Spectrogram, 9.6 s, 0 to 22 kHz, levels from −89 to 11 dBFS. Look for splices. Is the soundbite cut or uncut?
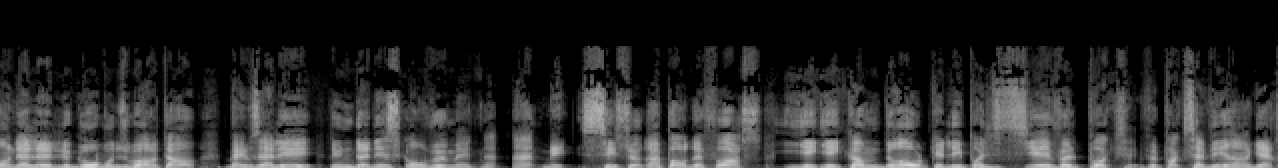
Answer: cut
